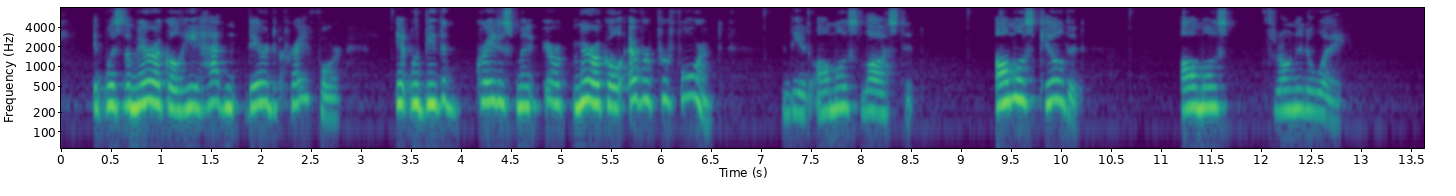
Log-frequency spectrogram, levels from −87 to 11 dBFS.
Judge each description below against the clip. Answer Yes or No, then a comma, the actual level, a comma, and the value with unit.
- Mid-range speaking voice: No, very high, 255 Hz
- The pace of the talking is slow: Yes, slow, 130 wpm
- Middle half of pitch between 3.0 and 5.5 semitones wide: Yes, average, 3.4 semitones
